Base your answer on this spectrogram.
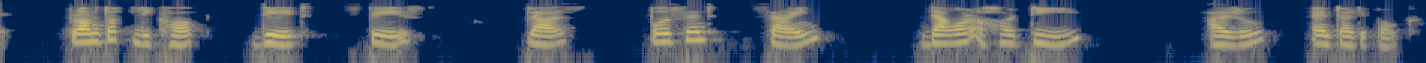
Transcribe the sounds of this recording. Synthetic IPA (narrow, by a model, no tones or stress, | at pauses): pɹɔmtɔtlikʰɔk̚ | det | spes | plas | pəsɛnt | sajn | daŋɔɹaxɔɹti | aɹu | ɛntatipɔk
